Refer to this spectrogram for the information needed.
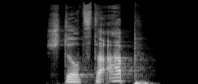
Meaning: inflection of abstürzen: 1. first/third-person singular preterite 2. first/third-person singular subjunctive II
- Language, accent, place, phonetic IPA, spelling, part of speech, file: German, Germany, Berlin, [ˌʃtʏʁt͡stə ˈap], stürzte ab, verb, De-stürzte ab.ogg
